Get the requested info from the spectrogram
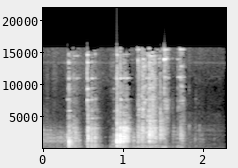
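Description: Copper pipes and scrap metal pieces clinking against each other and the wooden workbench as they are handled and set down: a run of sharp metallic clinks that stops about two thirds of the way through.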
